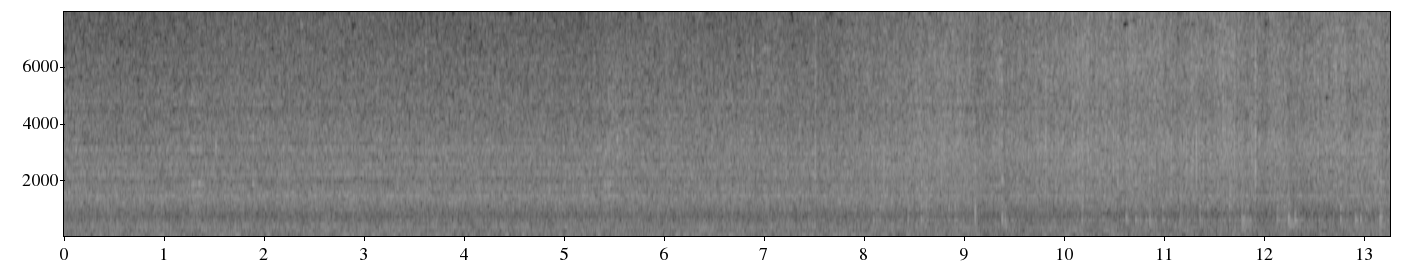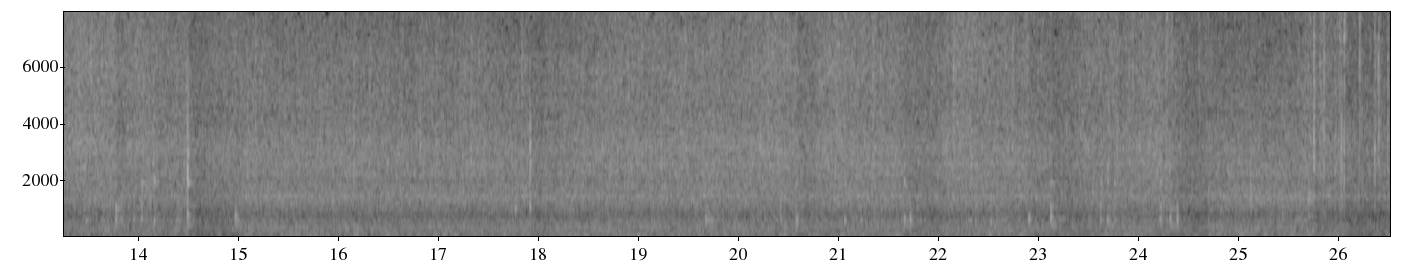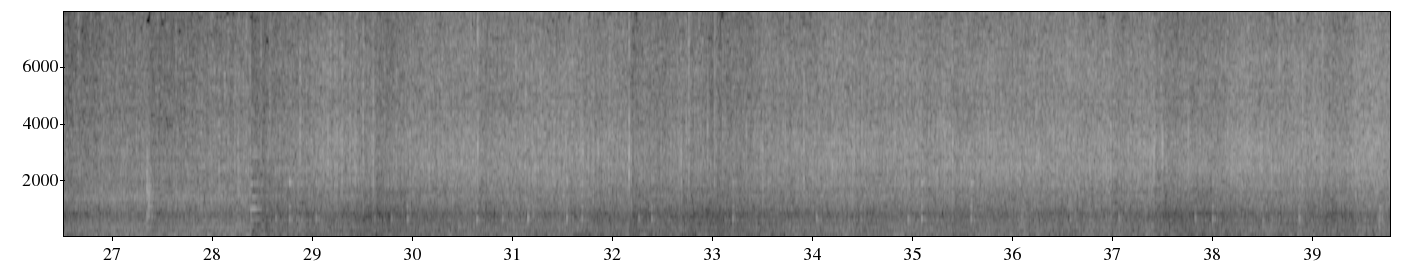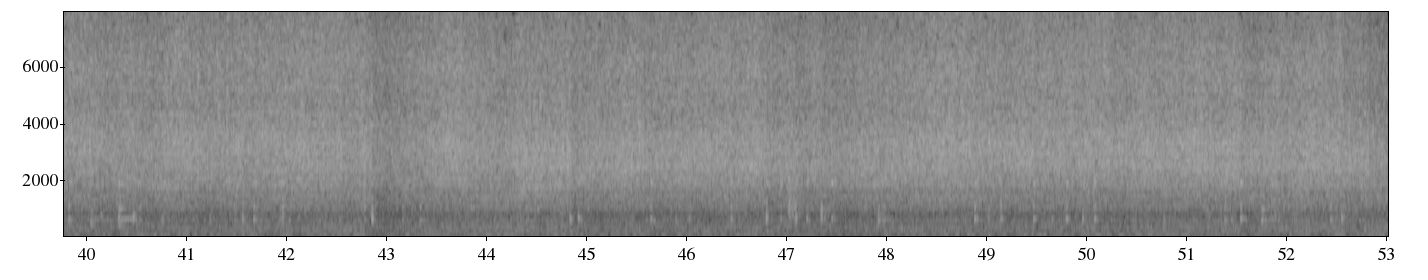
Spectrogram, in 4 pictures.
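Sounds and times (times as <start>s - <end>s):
food sizzling in oil: 4.9s - 53.0s
spatula scraping and tapping pan: 8.2s - 15.2s, 19.6s - 24.6s, 28.2s - 50.5s.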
